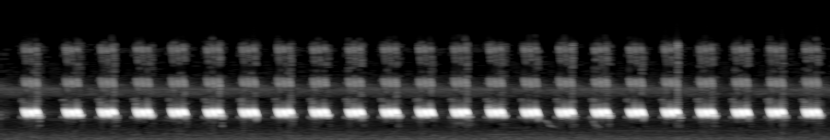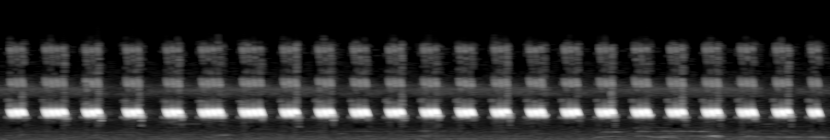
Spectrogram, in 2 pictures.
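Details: Chirping insects at sunset, a steady run of sharp high pulsed chirps about four per second, very regular throughout, over a faint constant high hum and otherwise quiet background.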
